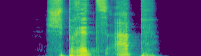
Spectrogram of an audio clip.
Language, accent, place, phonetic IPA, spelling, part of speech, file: German, Germany, Berlin, [ˌʃpʁɪt͡s ˈap], spritz ab, verb, De-spritz ab.ogg
- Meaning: 1. singular imperative of abspritzen 2. first-person singular present of abspritzen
